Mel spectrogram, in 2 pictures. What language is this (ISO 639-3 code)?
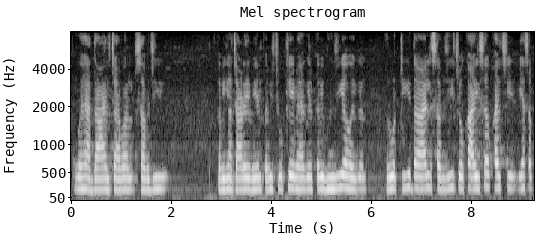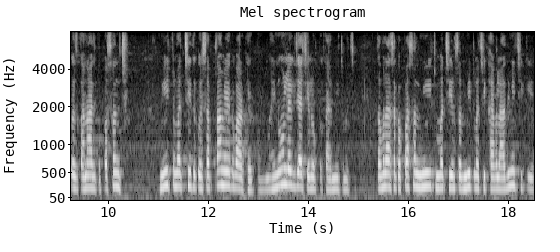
mai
